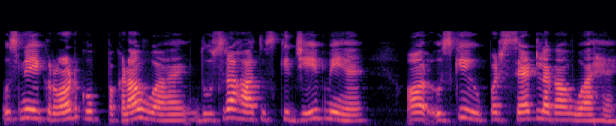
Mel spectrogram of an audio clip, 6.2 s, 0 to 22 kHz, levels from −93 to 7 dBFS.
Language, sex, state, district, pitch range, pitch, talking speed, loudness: Hindi, female, Bihar, East Champaran, 200-230 Hz, 215 Hz, 205 wpm, -24 LUFS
